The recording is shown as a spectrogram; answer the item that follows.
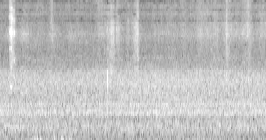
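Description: Near silence: room tone with a few faint, light clicks from hands handling the stuffing and tweezers.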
